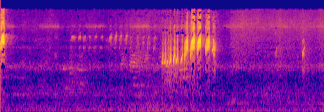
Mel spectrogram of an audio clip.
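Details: Flamboyan bird, singing well, as a lure for catching birds: faint high notes build into one loud burst of about eight rapid piercing chirps, then near silence with a single short chip.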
